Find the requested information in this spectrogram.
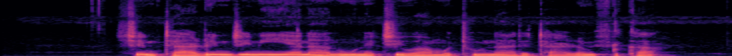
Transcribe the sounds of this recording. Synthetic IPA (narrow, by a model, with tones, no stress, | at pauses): ʃɪ˦ntaː˨ɽɔ˦nd͡ʒɪ˦niː˦jɐ˦naː˨nuː˦na˨t͡ʃeː˦˨waː˨mʊ˨tʰʊ˦˨mnaː˨da˨tʰaː˨ɽɔ˦mɸɪ˨kaː˦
